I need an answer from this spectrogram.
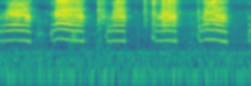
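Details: Chinchilla. A young chinchilla calls for its mother with a run of thin, bright squeaks, each slightly falling in pitch. The plaintive cries come in a steady rhythm, roughly two per second, over a quiet background.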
